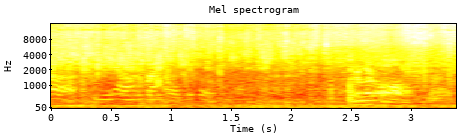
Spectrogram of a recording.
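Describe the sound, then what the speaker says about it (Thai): Egg frying hard in hot oil until crispy in a busy Thai restaurant kitchen, a loud continuous crackling sizzle with scraping and stirring, and voices talking underneath. "อันนี้จะทอดไข่ให้ให้กรอบก่อน"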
